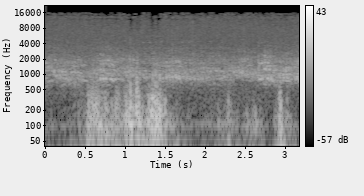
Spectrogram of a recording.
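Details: Sandhill cranes at Muleshoe Wildlife Refuge, Texas: overlapping rolling calls from many birds form a constant clamor, partly masked by heavy wind gusts early on.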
